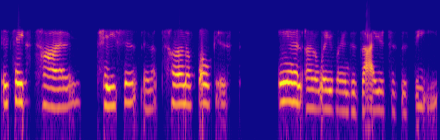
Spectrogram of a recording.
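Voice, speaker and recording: A woman's voice: mid-range voice, fairly even intonation, measured pace, gravelly, no room sound. Scratchy-voiced woman coaching over phone. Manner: earnest, coaching, repeats key phrases. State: scratchy voice from a sinus infection. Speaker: host of a motivational call. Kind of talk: motivational talk on a phone call. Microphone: phone conference line. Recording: dry tinny phone line.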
